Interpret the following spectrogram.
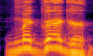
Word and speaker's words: McGregor: Y sí, es McGregor, así se pronuncia, Conor McGregor.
